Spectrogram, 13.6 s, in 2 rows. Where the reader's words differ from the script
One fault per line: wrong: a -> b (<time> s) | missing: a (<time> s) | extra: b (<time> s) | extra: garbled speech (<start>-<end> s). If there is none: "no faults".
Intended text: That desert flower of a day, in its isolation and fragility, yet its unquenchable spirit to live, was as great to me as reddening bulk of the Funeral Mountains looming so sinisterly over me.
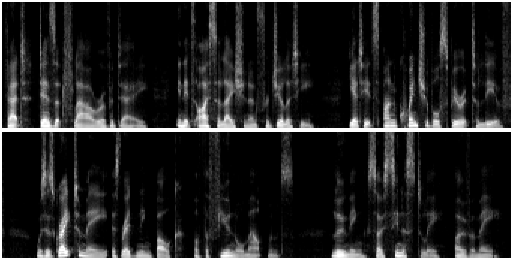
no faults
